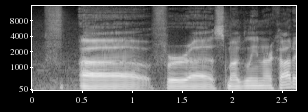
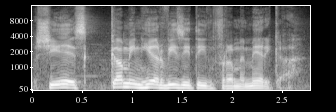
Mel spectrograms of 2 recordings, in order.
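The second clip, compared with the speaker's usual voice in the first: put-on broken-English Russian accent, dragged out at the end; hammed-up Russian official fumbling for American law; mock Russian officials; 2 semitones higher than usual. Russian officials wondering about American law, mock Russian accent. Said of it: "so they're not gonna be like".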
